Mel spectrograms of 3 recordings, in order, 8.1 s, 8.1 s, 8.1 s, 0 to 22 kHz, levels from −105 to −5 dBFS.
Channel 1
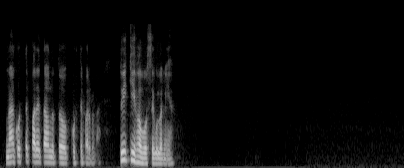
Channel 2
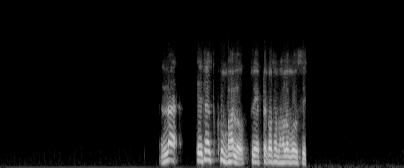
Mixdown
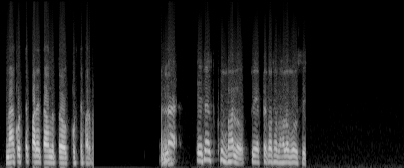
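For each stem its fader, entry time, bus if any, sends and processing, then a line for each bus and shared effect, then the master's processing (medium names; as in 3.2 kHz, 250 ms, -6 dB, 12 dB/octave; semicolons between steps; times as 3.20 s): +0.5 dB, 0.00 s, muted 1.86–3.22 s, no send, none
-7.5 dB, 0.00 s, no send, none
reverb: none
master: waveshaping leveller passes 1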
